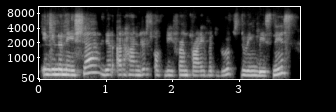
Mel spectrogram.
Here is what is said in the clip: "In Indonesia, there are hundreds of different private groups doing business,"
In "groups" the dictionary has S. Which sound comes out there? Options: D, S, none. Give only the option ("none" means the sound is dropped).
S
